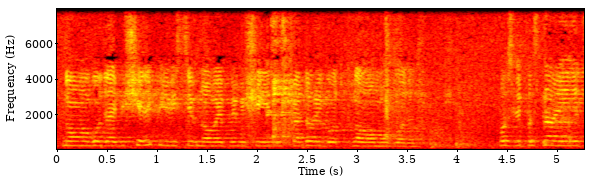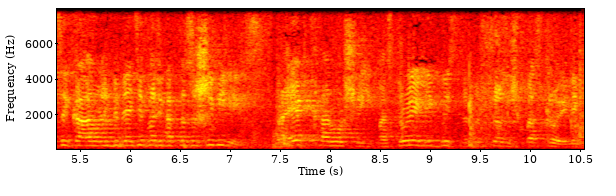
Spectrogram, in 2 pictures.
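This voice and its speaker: An actress playing a modest, middle-aged provincial librarian, plain-spoken and frank, in a 1970s Soviet radio drama. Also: female voice, fairly high pitch, steady tone, quick pace, lightly acted. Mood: weary, chatty. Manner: plain-spoken, apologetic, talkative. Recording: noisy old radio recording, echoey, distant.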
